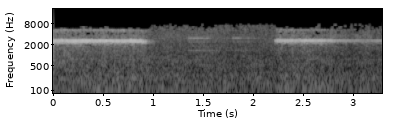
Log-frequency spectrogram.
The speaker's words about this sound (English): The whistle? Yes, the signal, Lowry.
